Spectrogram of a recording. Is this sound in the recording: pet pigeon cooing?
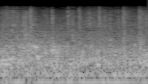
yes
